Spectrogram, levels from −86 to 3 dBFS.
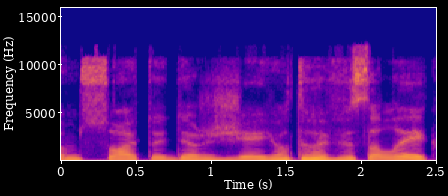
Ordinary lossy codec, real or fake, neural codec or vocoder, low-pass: Opus, 24 kbps; real; none; 10.8 kHz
